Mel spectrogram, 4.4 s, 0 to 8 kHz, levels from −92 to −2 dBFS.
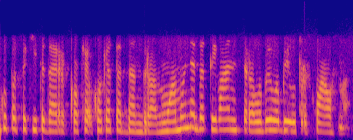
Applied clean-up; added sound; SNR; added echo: none; none; none; none.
